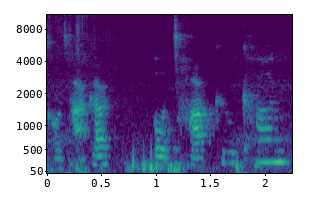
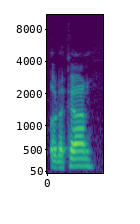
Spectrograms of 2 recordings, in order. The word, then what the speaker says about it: Otakon: Yeah, I mean, as long as we don't do it the same way as OtakuCon did, Otakon? then Uh-oh. sorry, what? Otakon? That's how you pronounce it?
